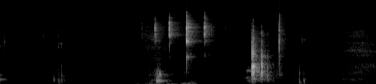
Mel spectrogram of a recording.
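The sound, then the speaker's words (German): Up to three dice clatter across a hard surface in two quick bursts of sharp, rattling clicks, fairly loud, followed by a faint rustle, with no one speaking. “Mittelschwierig, drei Würfel oder bis zu drei Würfel.”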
